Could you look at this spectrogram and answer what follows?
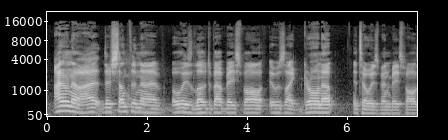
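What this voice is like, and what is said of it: Tennessee Southern US accent. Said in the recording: “from the Tennessee area ... it's great to hear that accent again”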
